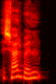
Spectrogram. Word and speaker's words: Charbel: Charbel.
